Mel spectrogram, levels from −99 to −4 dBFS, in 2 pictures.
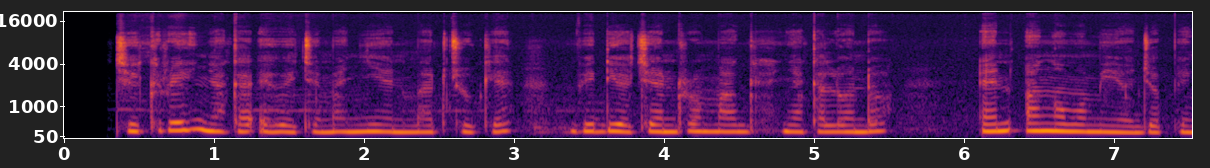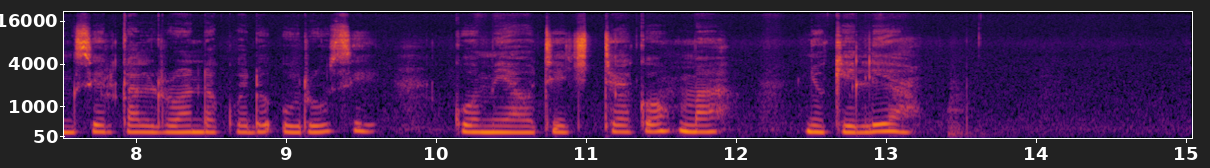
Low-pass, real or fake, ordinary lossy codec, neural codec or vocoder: none; real; none; none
